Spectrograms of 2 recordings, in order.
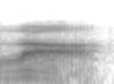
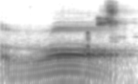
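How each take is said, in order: First: The vowel is a flat, unrounded a. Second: The vowel is an open aw sound. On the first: The speaker calls it wrong. "they don't put the O sound in it" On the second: The speaker calls it right. "the correct one is raw, the aw sound"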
